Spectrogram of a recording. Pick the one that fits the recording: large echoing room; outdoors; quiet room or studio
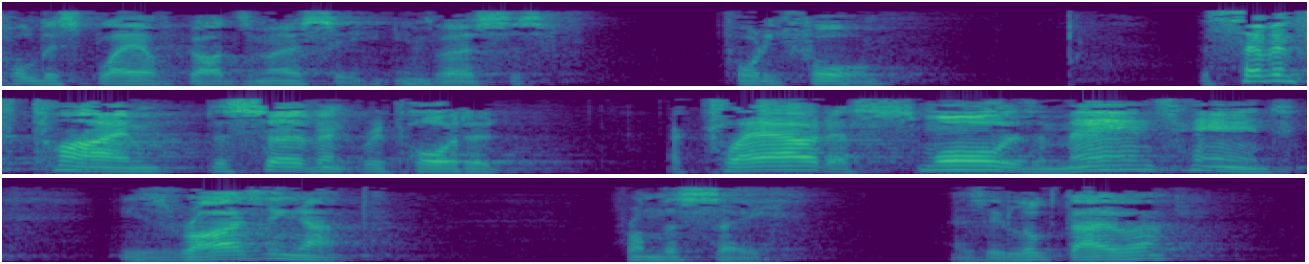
large echoing room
